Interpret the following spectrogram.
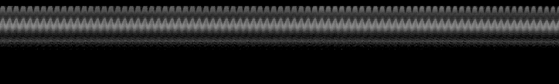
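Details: Japanese cicada song, a dense shrill whirring drone that runs continuously at an even loudness, nothing else audible.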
